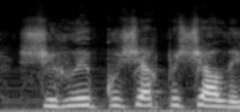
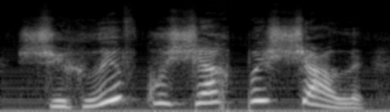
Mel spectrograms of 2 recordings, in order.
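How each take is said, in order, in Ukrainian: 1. Сказано дуже швидко. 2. Сказано трохи швидше. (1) "А тепер дуже швидко" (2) "А тепер трошки швидше"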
